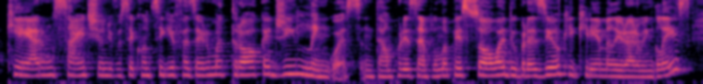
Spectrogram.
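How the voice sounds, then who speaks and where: A woman in her forties, a native English speaker, talking in Portuguese in a chatty, earnest vlog with upbeat jumps in pitch. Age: 40s. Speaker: YouTuber teaching languages. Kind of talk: personal vlog narration to camera.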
